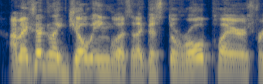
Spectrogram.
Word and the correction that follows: Ingles: Ingles. He's an Australian. Say his name. – Ingles. – Right. – Sorry, Ingles.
